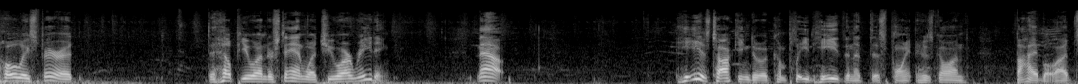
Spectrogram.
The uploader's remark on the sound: The Christian Car Guy is Live from Abbott's Frozen Custard in Clemmons, NC.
